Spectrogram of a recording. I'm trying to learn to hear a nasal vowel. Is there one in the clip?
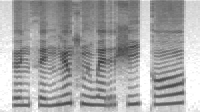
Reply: yes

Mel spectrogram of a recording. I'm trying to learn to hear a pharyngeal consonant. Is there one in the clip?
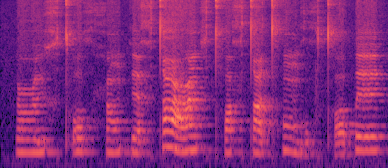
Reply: yes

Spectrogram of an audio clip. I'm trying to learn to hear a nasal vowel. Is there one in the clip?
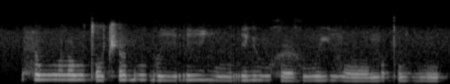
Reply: no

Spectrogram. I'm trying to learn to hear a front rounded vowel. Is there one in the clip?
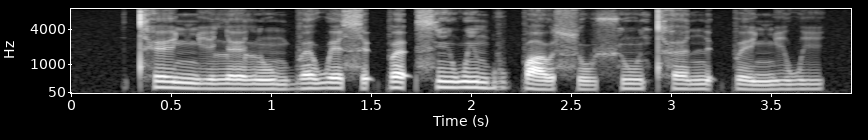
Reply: no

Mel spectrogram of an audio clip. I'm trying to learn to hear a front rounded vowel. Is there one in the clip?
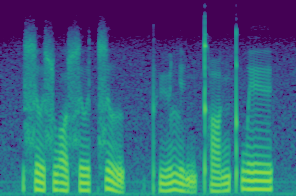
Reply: yes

